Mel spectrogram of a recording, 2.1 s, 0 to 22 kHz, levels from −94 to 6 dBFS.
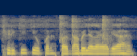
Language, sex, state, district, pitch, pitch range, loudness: Hindi, male, Jharkhand, Ranchi, 150 Hz, 145-155 Hz, -15 LUFS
